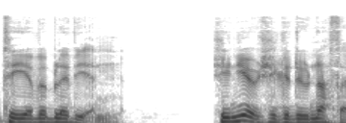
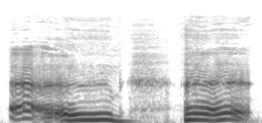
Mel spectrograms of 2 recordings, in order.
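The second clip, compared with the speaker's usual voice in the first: high, hesitant stammer; stuttering; 7 semitones higher than usual. A narrator's reading. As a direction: falter in a high voice. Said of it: "Magrat stuttered".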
